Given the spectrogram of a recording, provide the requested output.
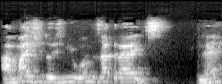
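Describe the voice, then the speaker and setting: The speaker is a man with a high pitch. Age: 40s. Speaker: church member giving testimony. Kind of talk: testimony. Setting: live stream. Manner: halting.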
